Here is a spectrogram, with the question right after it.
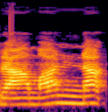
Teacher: રામાણાસ્મિત રામાણા નથી, રામાન્ના ડબલ ન છે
